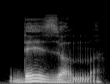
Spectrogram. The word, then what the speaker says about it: des hommes: You don't pronounce it, so you get des hommes, des hommes, des hommes.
